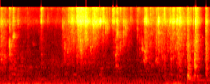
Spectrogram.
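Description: Clothes being hand-washed in a plastic basin of soapy water: water sloshing and fabric being rubbed and squeezed, in repeated uneven surges.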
